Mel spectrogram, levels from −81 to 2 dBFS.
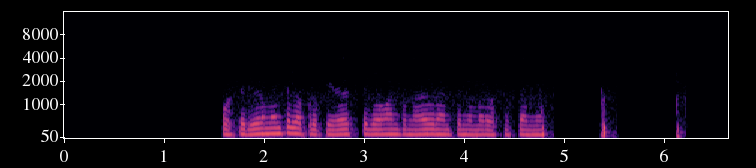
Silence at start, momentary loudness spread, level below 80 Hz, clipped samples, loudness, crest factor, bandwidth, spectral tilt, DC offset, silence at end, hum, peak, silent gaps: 1.6 s; 18 LU; -62 dBFS; under 0.1%; -35 LUFS; 22 dB; 6.4 kHz; -11.5 dB/octave; under 0.1%; 0.45 s; none; -16 dBFS; 4.91-5.33 s, 5.56-6.12 s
